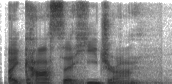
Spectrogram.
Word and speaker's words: icosahedron: It is called an icosagon. I'm definitely mispronouncing that. – If it is a regular polyhedron made from equilateral triangles, which this certainly is, then it is an icosahedron.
